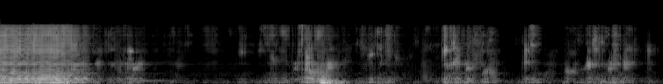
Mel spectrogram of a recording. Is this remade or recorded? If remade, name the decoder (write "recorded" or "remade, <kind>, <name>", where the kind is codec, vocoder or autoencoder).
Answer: remade, vocoder, BigVGAN v2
